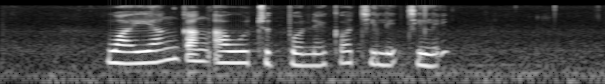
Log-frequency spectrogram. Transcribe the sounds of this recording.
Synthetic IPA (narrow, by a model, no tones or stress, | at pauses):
wajaŋkaŋʔawud̥ʒ̥ṳt̪̚b̥o̤nekɔ̥t͡ʃilɪʔt͡ʃilɪʔ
